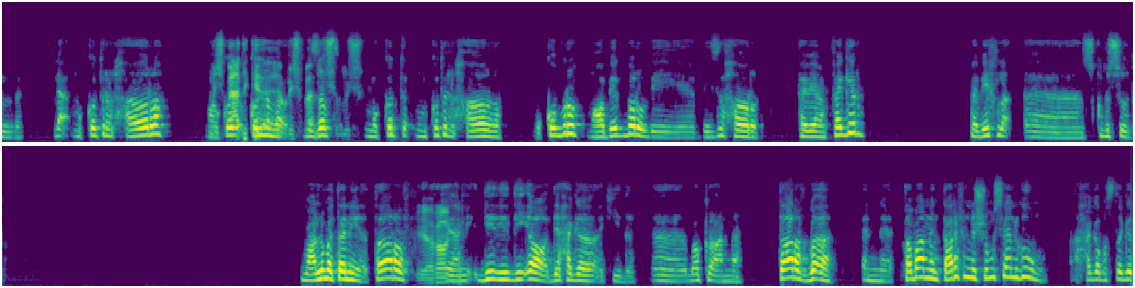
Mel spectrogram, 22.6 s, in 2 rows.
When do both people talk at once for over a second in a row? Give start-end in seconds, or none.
2.1-3.7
